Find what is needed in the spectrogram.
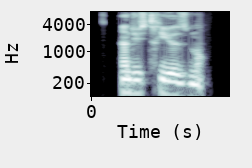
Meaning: industriously
- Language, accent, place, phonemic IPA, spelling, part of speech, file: French, France, Lyon, /ɛ̃.dys.tʁi.jøz.mɑ̃/, industrieusement, adverb, LL-Q150 (fra)-industrieusement.wav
